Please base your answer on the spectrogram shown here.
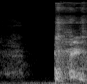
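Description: A brief quiet pause, then one abrupt, harsh cough burst from an adult, sounding like a single cough or throat-clearing; finding: cough.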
